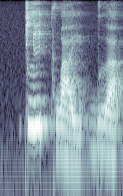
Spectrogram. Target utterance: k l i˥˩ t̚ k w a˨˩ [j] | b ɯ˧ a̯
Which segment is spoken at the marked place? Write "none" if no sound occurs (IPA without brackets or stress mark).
j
